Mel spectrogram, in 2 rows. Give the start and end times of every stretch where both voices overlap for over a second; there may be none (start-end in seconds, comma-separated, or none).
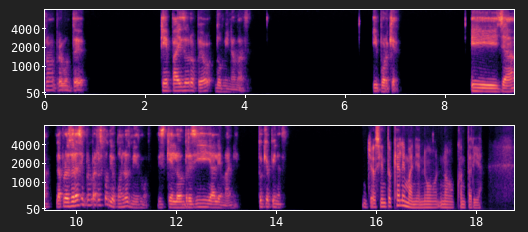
none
